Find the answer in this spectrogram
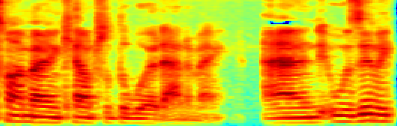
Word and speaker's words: anime: saw that word I didn't pronounce it as anime I I pronounced it as anim an Nim to be fair it was only half off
